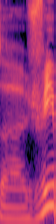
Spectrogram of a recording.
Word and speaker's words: Zvi: There's an entire, there's a book about this, Moral Mazes, Zvi Moroshowitz, Moshevitz, I think.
